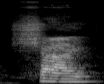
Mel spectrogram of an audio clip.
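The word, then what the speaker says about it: sinh: it hyperbolic sign or we pronounce it as shine 2x so let y equals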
